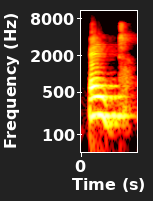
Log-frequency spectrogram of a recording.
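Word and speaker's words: eight: उसी तरह से ई आई जी एच टी एट ई आई जी एच टी एट ये इसका उच्चारण हो जाएगा।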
